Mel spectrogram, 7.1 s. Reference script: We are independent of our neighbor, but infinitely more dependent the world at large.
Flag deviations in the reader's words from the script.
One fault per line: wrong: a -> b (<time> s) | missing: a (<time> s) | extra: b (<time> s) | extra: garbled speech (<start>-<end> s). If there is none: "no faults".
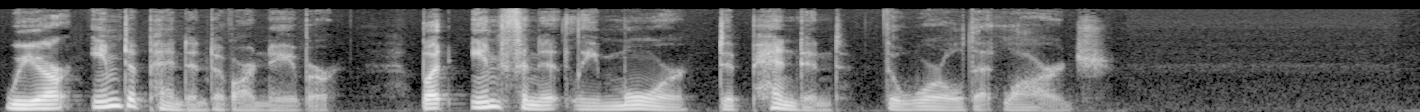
no faults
